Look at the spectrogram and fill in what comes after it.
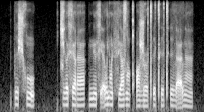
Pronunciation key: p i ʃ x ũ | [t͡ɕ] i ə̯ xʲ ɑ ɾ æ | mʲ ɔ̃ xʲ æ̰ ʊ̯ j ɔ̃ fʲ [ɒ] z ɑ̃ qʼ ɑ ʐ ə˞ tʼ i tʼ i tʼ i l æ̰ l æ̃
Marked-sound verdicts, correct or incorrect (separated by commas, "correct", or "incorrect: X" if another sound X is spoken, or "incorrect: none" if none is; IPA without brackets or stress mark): correct, incorrect: ɑ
